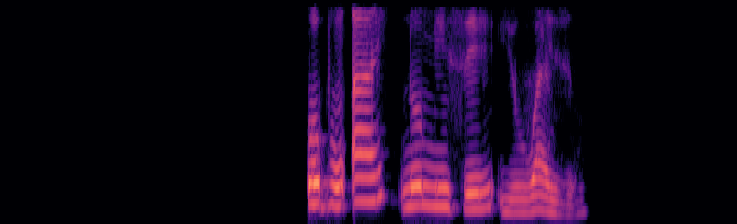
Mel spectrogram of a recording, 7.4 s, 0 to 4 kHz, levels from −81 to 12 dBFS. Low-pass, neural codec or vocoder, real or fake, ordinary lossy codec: 3.6 kHz; none; real; AAC, 24 kbps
